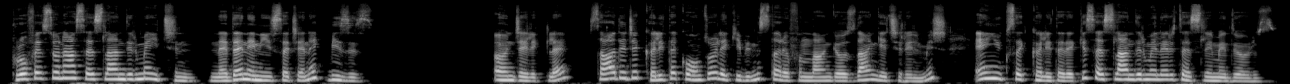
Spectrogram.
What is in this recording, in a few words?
turkish corporate videos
